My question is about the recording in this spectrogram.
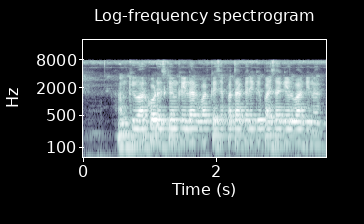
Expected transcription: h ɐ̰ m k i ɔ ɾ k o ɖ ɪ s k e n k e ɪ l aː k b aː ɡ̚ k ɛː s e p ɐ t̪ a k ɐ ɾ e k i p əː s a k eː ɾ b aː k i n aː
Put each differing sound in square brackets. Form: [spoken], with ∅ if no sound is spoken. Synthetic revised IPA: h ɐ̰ m k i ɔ ɾ k o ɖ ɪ s k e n k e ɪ l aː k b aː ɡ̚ k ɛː s e p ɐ t̪ a k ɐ ɾ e k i p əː s a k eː [l] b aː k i n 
